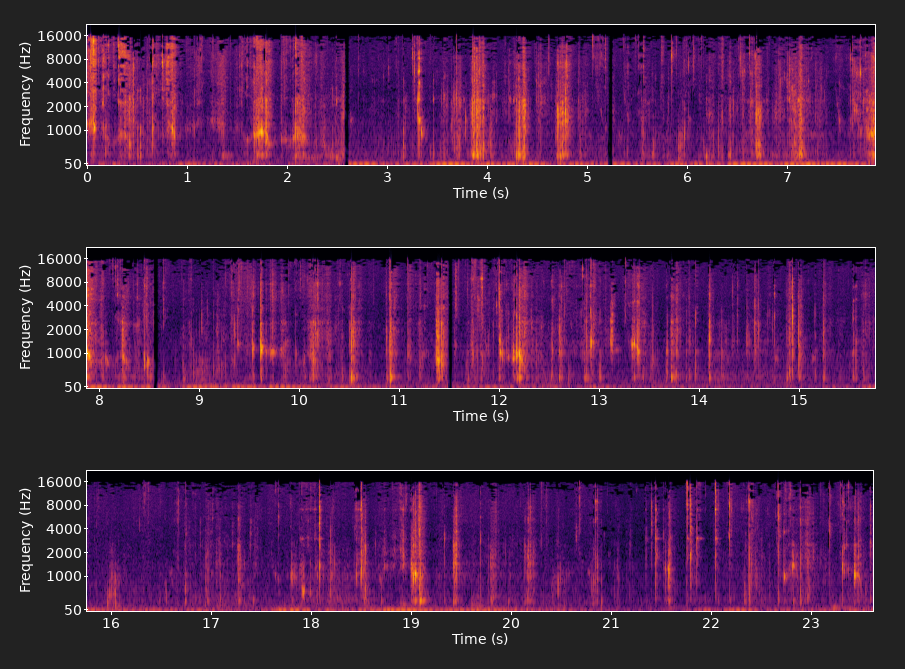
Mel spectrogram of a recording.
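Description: Close-miked ASMR eating: crunching and chewing of crunchy caramelized sweets, with many sharp crunches, then softer mouthfuls of custard taken from a spoon near the end.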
